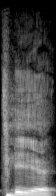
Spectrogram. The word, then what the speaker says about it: tier: saying that so anyway just don't say TI try and say tear if you can and it's one of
